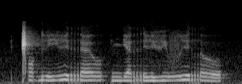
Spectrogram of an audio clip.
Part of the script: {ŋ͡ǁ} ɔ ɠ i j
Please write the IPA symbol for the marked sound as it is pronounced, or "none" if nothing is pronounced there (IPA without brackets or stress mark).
ǁ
